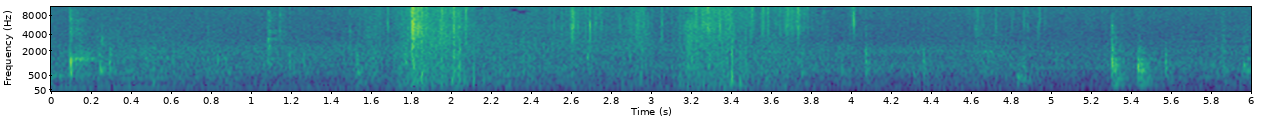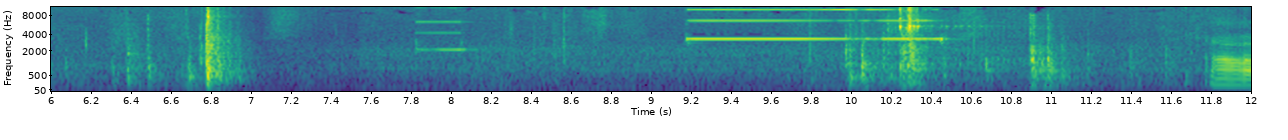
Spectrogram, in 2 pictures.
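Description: Heat press in use: a few clunks, the loudest about seven seconds in, then the press's electronic timer beeping, first a short faint beep and then a steady high beep lasting over a second.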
